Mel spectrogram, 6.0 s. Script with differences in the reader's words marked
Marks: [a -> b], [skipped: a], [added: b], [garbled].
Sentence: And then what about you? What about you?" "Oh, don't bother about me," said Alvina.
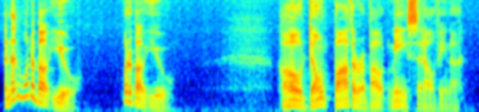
And then what about you? What about you?" "Oh, don't bother about me," said Alvina.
